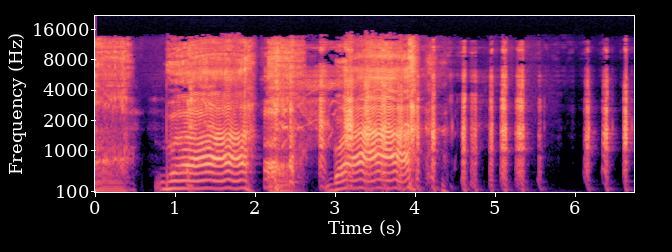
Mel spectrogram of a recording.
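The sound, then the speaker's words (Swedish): A voice imitates a father's loud, drawn-out snoring and deep bellowing rutting-deer calls in alternation, two long groaning sounds, followed by a run of short, choppy laughter bursts. “Så mamma låg där då, vaken, hade en snarkande pappa på ena sidan och en brunstig hjort på andra sidan.”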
